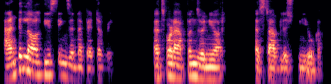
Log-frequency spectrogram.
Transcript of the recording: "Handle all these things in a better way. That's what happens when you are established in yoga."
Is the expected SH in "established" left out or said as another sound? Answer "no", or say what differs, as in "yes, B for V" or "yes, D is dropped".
no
